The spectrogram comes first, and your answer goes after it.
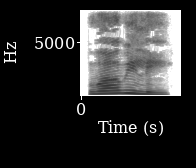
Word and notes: ವಾವಿಲಿ: vāvili

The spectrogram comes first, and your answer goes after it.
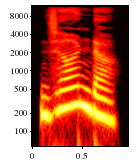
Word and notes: ಝಾಂಡ: jhāṇḍa

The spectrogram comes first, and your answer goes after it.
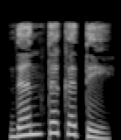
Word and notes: ದಂತಕಥೆ: danta kathe

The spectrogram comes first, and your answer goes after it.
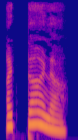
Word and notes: ಅಡಳು: aḍaḷu

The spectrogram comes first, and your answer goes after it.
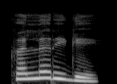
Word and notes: ಕಲ್ಲರಿಗೆ: kallarige

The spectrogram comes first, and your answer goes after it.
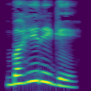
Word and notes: ಬಾಹುರಕ್ಕೆ: Kannada

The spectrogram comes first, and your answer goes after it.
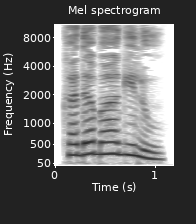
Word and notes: ಕದಬಾಗಿಲು: kadabāgilu

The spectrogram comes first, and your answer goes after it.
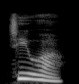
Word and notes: ಚಿವ: civa

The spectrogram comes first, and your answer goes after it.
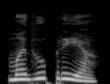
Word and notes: ಮಧುಪ್ರಿಯ: madhu priya

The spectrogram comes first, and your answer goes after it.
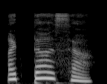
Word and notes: ಅಟ್ಟಸ: aṭṭasa

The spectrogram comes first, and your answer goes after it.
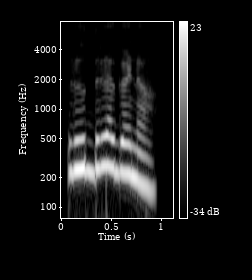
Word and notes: ರುದ್ರಗಣ: rudra gaṇa

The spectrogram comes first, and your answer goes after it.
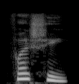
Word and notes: ಫಾಸಿ: kannada

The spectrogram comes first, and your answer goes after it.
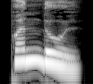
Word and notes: ಪಿಂತಿಲ್: pintil

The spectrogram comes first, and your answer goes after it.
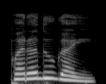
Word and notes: ಪರದುಗೈ: paradugai

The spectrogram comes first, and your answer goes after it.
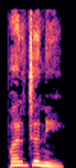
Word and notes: ಪ್ರಜನ: kannada

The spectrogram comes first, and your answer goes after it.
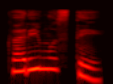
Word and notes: ಗ್ರಾಮಸ್ಥ: grāmastha

